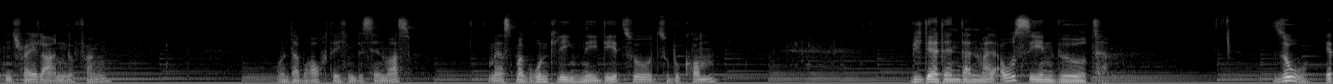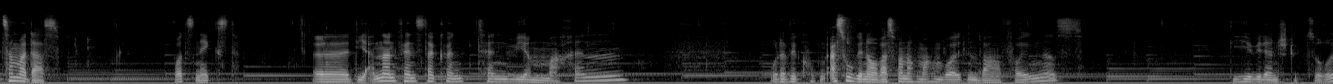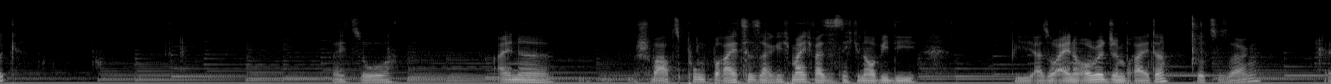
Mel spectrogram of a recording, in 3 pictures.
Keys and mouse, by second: 1.3 a, 6.7 KP_1, 14.8-16.2 drag, 16.2 middle click, 21.7 Tab, 22.8 ctrl+Tab, 26.3-30.1 drag, 33.4 a, 38.5 KP_0.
